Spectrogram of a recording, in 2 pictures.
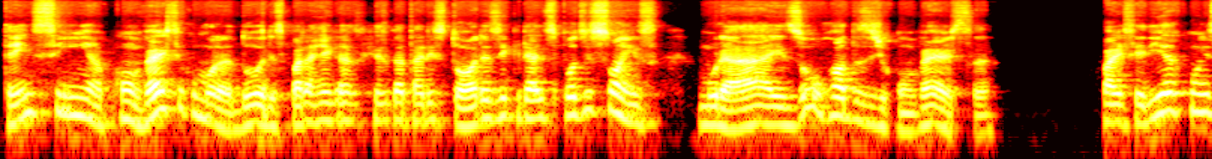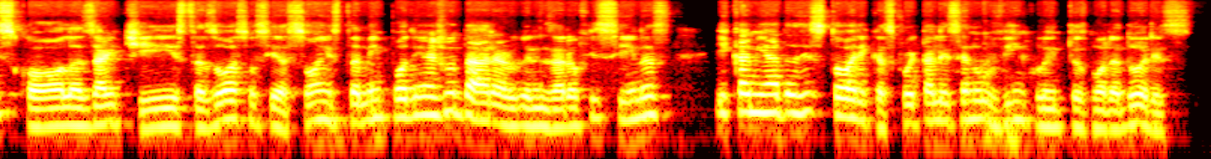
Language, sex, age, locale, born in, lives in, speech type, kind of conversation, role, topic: Portuguese, male, 35-39, pt-BR, Brazil, Portugal, read, expert-assistant, expert, Como posso ajudar a valorizar e preservar a identidade do meu bairro?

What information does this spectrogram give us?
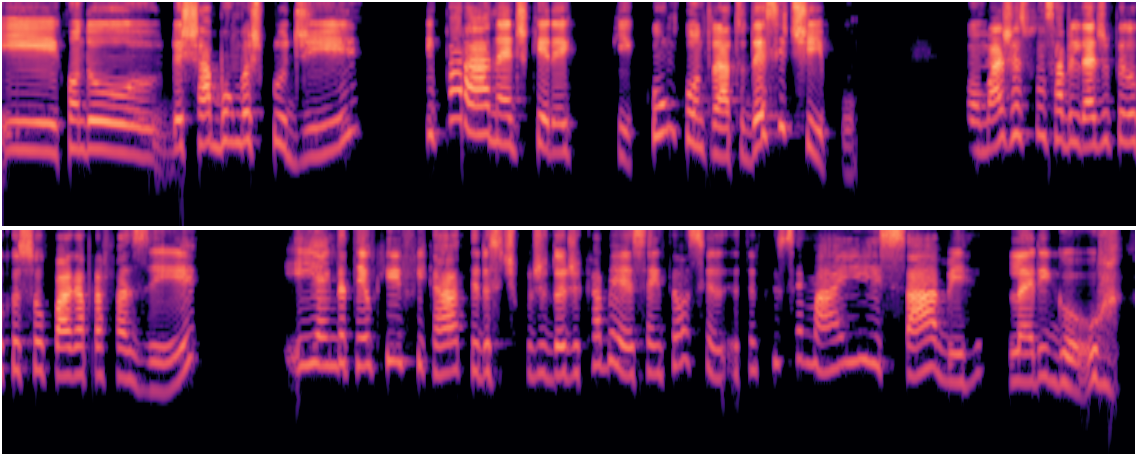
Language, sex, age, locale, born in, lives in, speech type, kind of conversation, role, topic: Portuguese, female, 35-39, pt-BR, Brazil, Italy, conversation, advice, user, Como posso parar de desvalorizar o meu tempo ao assumir tarefas em vez de delegar?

